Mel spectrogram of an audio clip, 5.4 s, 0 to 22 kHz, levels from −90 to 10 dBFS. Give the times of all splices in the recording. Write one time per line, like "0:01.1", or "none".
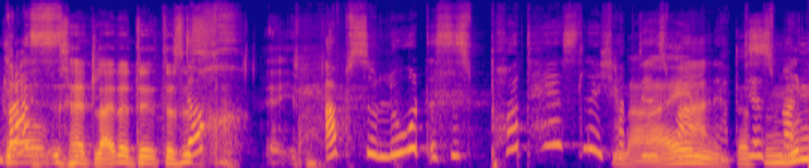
none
